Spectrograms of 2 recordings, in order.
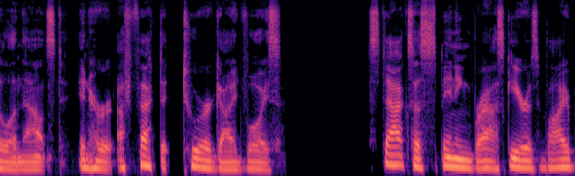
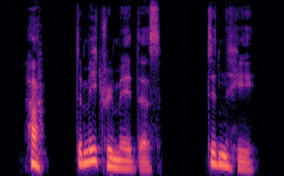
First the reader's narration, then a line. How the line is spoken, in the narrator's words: scoffed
